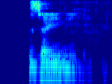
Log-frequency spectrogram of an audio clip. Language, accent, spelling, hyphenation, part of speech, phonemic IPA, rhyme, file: English, Southern England, zany, za‧ny, adjective / noun / verb, /ˈzeɪni/, -eɪni, LL-Q1860 (eng)-zany.wav
- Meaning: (adjective) 1. Unusual and awkward in a funny, comical manner; outlandish; clownish 2. Ludicrously or incongruously comical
